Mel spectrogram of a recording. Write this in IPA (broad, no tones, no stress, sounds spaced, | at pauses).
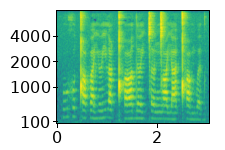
u x o ǃ ɑ f a j ø j l ɑ ǃʰ ɑ d ɜ j ǀ ɜ ŋ͡ǀ ɑ j a ǃʰ ɑ m b ɜ d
